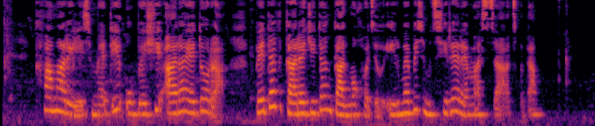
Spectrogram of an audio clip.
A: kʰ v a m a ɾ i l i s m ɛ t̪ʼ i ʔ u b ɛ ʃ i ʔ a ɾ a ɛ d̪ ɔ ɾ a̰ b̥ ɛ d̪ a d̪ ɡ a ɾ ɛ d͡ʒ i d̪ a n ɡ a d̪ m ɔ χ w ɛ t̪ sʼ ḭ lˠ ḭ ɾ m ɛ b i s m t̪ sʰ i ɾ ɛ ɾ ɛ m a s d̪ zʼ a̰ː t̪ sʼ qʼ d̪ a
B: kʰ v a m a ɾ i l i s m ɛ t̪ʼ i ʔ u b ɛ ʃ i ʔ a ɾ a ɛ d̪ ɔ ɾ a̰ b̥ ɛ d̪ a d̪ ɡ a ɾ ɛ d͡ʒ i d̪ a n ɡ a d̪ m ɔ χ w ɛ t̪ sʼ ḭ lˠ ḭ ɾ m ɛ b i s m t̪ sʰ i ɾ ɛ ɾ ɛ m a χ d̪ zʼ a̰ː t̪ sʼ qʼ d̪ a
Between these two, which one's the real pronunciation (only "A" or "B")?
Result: A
